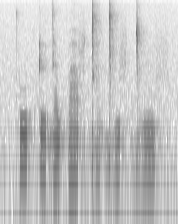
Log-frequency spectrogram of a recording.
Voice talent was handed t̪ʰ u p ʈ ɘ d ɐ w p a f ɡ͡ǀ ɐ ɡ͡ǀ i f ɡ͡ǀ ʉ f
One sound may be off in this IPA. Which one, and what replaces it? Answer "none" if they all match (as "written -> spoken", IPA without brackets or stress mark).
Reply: ɘ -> ʉ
